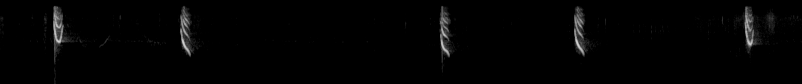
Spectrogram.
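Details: Five sharp, high whistled calls from an osprey at a nest during a territorial fight, recorded 19 April 2023 in Finland, each slurring steeply downward, spaced one to three seconds apart, with near silence between.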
